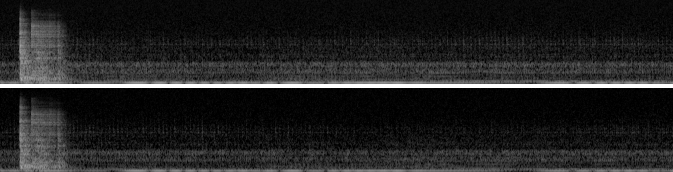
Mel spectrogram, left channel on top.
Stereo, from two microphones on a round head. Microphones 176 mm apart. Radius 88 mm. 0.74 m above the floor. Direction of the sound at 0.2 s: 5° left (ahead or behind).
